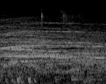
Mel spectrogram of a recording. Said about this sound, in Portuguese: Eu quero ouvir só o gritinho das mulheres solteiras.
